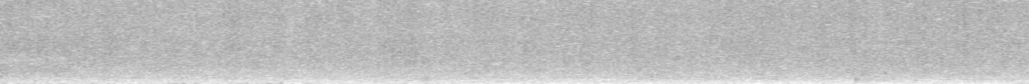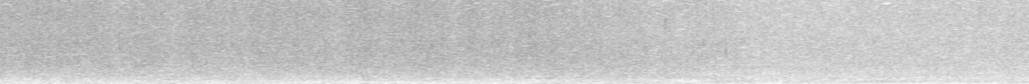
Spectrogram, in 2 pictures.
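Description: Fountain jets splashing into a shallow pool, a steady rushing splash, a little quieter near the end.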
